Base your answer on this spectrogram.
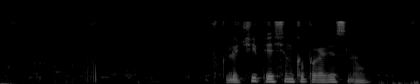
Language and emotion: Russian, neutral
